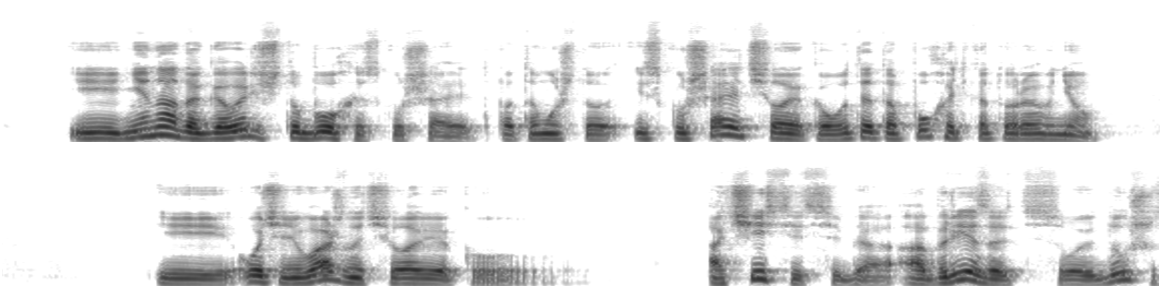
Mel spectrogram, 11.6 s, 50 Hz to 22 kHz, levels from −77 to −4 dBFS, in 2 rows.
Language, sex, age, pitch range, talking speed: Russian, male, 50-69, 95-125 Hz, 135 wpm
